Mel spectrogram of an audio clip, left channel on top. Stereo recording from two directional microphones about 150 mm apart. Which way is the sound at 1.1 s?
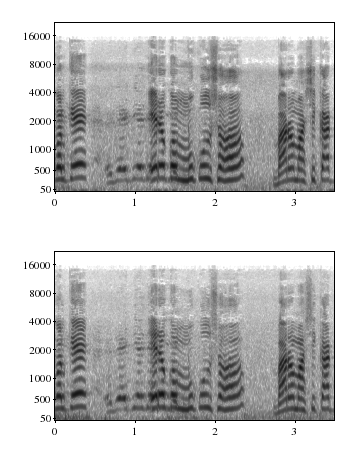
30° left (ahead or behind).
